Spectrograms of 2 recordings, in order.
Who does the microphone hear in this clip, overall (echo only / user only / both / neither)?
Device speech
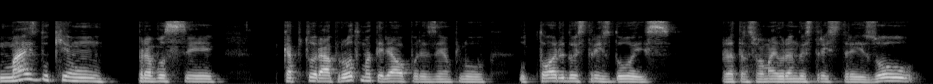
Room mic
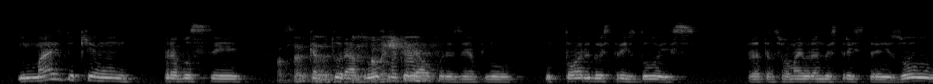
both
